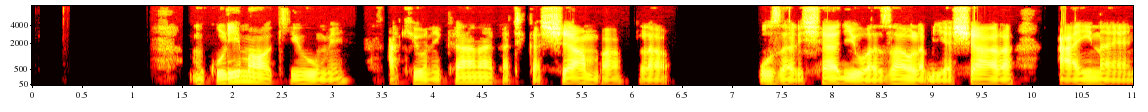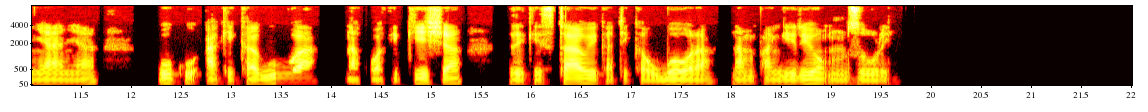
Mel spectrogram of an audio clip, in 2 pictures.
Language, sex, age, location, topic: Swahili, male, 25-35, Dar es Salaam, agriculture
